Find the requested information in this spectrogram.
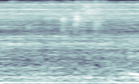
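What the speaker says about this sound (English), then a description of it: "I'm just going to rinse this off." Water runs steadily from a tap as a face is rinsed at a sink, a close, loud, continuous rush with no talking.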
